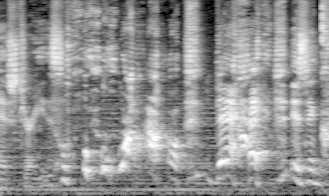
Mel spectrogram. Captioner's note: laughs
